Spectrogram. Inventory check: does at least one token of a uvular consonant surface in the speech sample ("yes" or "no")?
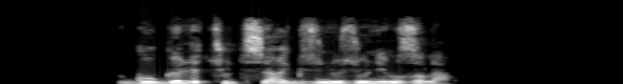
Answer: yes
